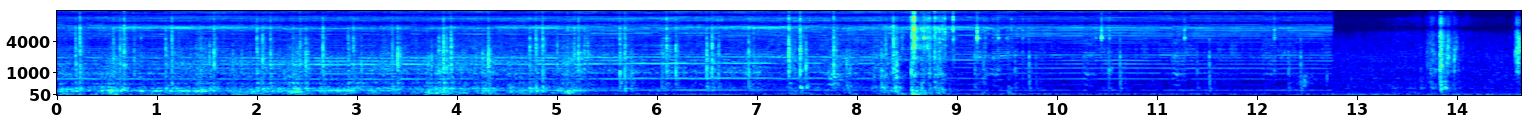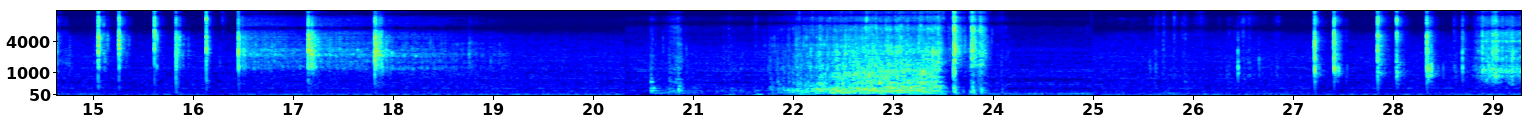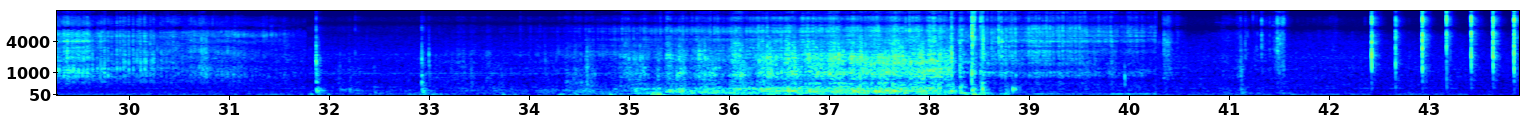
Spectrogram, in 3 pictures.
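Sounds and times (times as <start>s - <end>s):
packaging noise: 0.0s - 12.8s, 33.6s - 40.5s
plastic clicks and taps: 14.6s - 16.6s, 27.2s - 28.8s, 42.4s - 43.9s.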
